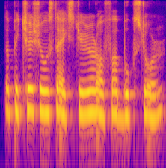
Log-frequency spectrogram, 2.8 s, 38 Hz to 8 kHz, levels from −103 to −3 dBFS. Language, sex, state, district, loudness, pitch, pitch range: English, female, Assam, Kamrup Metropolitan, -14 LUFS, 215 Hz, 205-225 Hz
